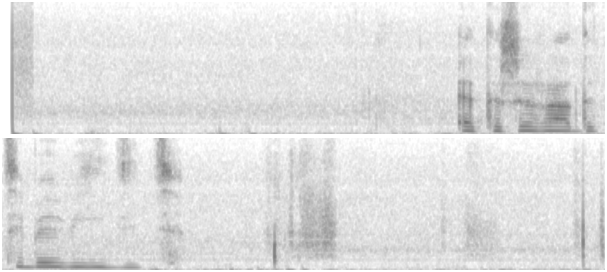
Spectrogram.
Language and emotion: Russian, positive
